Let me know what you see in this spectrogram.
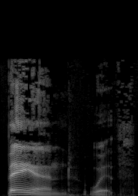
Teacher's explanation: Bandwidth. And again, the first syllable is stressed. The second, quick and quiet.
